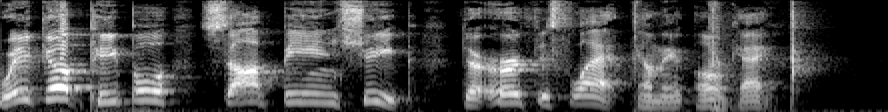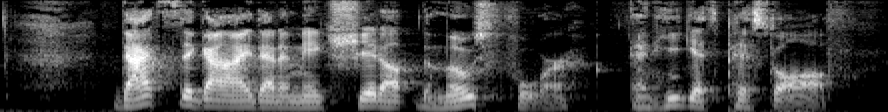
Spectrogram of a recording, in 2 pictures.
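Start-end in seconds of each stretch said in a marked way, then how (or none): 0.0-4.0 shrill, very high, loud yelling. Retelling what a guy yelled real loud: imitating someone yelling real loud. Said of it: "he just yells real loud".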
